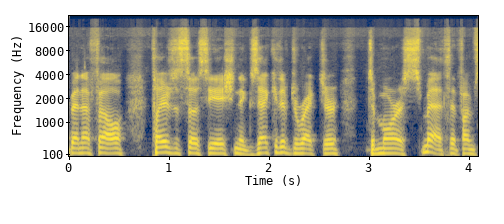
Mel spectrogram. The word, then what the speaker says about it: DeMaurice Smith: description to describe NFL Players Association Executive Director DeMaurice Smith, if I'm saying his name wrong.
